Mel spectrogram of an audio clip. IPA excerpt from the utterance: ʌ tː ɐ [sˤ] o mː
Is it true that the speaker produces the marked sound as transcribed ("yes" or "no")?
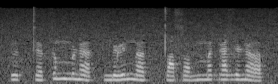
yes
